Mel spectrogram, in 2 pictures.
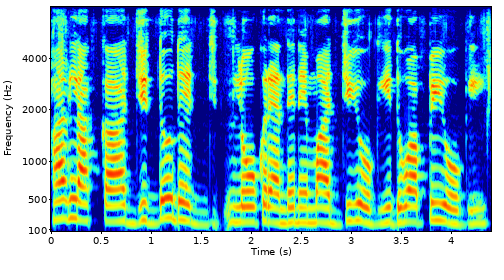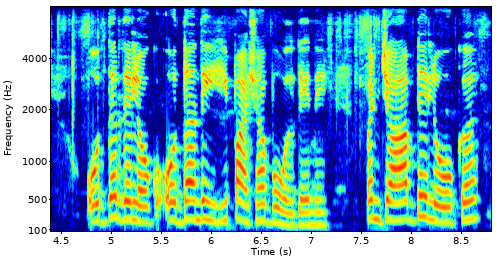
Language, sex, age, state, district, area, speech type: Punjabi, female, 30-45, Punjab, Patiala, rural, spontaneous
